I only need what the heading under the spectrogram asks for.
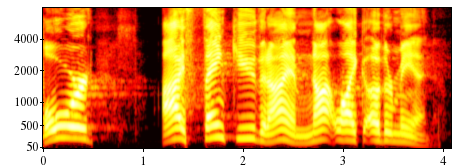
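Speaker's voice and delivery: mock, booming, loud, boisterous voice. Retelling the parable, the Pharisee prays in the temple: loud, boisterous voice. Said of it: "in a loud and boisterous voice says".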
